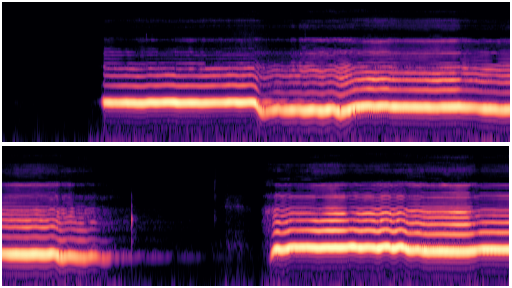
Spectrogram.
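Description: A young woman sings long, held notes close to a microphone.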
